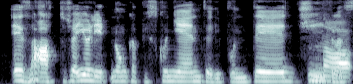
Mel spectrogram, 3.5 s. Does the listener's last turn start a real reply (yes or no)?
no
